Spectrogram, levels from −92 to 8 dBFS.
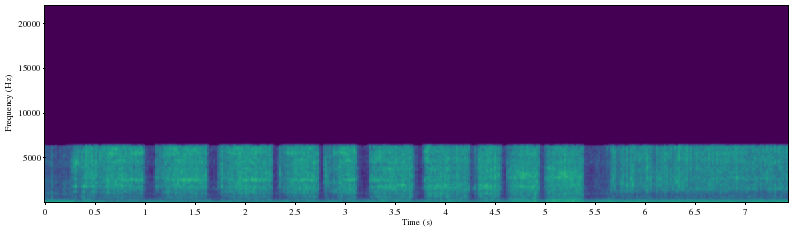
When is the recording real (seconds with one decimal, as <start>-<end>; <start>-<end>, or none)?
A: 0.0-4.1; 7.0-7.4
